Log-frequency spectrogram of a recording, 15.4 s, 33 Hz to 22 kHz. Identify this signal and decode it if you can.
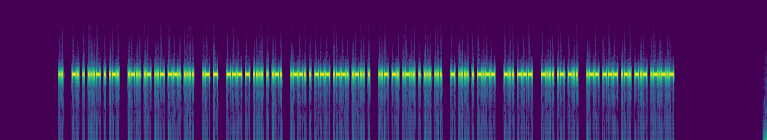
Morse code, heard as a keyed tone, about 46 wpm, 700 Hz. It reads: I NEVER LAUGH AT OTHER PEOPLE UNLESS THEY DO BAD WORK.
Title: Sentences from Top 1000 Words - Review Part 6 - 45wpm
